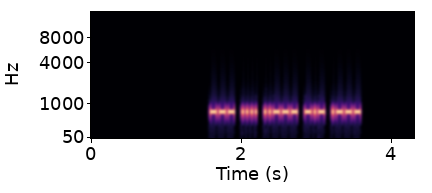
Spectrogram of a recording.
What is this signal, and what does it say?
Morse code, heard as a keyed tone, about 37 wpm, 700 Hz. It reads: OH2KJ
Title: DXCC-100 Call Signs - 5 Characters - Repeated 2x - 40wpm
